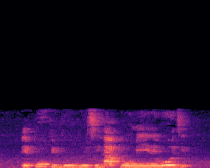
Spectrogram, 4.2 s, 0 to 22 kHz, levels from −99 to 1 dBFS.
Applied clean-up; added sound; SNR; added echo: none; none; none; reverberation time 0.6 s.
